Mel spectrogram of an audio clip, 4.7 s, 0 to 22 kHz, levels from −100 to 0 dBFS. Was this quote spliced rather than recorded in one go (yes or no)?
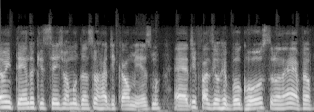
yes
